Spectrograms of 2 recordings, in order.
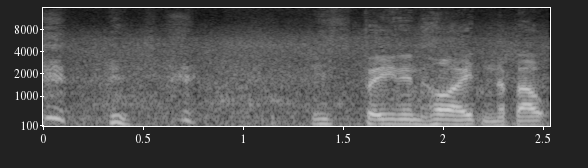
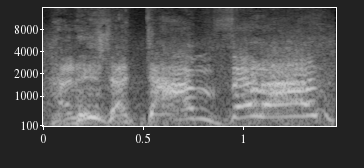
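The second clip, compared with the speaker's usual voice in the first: furious shout. Acted. Ham cursing the man who took Emily, a furious shout. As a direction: spit out the curse at full force.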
